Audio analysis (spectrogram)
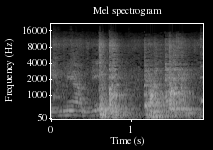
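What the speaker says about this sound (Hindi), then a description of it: "तो देखिए, इस पैन को वॉश कर देते हैं" A pan is washed at a kitchen sink while pots and utensils clatter in two loud bursts of metallic clanking over running water, close by.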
